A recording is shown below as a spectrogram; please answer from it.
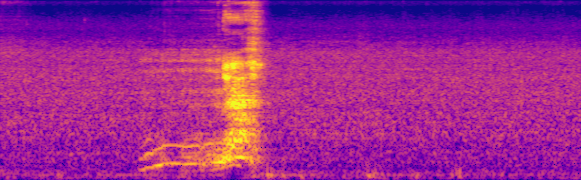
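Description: A single cry of about a second, a yowling or wailing voice whose pitch bends upward and then breaks into a harsh, loud screech before cutting off.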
